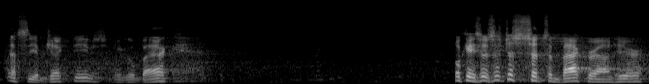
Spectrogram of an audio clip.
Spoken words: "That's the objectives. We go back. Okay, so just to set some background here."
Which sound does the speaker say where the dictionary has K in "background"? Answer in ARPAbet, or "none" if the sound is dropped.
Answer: K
